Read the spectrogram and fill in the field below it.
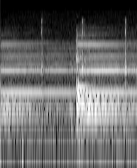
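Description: An old, wound, weight-driven mechanical clock ticks steadily, with sharp, evenly spaced ticks over a continuous steady hum, moderately loud, with no voices present.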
